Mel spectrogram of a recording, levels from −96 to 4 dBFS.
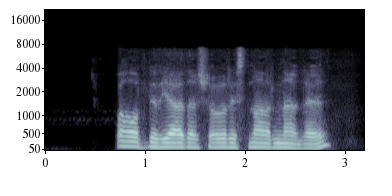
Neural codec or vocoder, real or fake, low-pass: codec, 16 kHz in and 24 kHz out, 0.6 kbps, FocalCodec, streaming, 4096 codes; fake; 7.2 kHz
